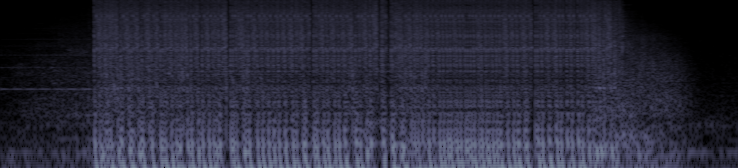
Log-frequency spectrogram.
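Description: A machine gun fires rapidly and loudly.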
